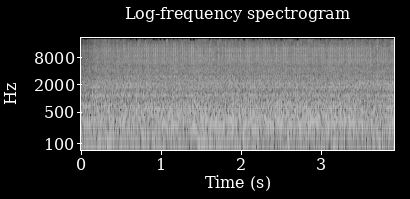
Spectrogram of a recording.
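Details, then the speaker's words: Ford Model T, hand-crank started with choke, spark lever pulled down: steady busy idle with even note picking up slightly; running fine, no misfire or knock. "The control on the other side is the throttle or gas pedal. And we just idle it down to where we want."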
